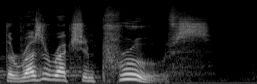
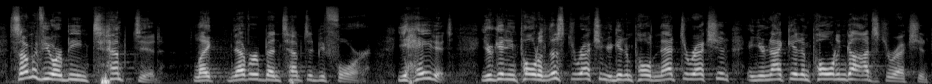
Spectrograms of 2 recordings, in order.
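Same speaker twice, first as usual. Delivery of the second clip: louder, driving sermon delivery; full preaching; 4 semitones higher, 5 dB louder than usual. Acted. Pastor urging tempted listeners, louder and driving. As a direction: preach it with rising urgency.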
